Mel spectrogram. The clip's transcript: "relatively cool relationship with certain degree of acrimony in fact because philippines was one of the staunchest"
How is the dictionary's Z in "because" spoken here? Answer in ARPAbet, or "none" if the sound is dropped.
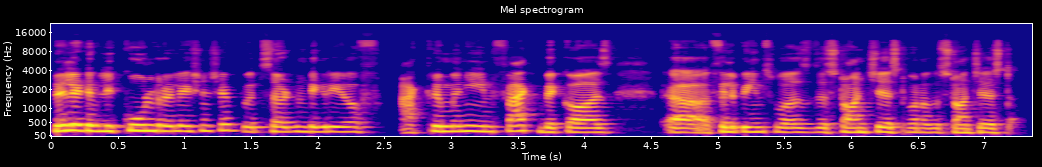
Z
